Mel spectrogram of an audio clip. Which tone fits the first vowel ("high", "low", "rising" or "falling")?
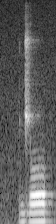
high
